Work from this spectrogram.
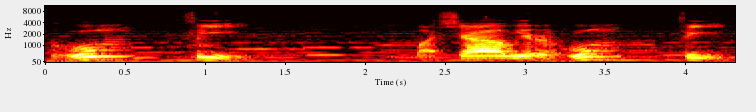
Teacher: Izhar safawi adalah hukum bacaan mim sukun diikuti huruf berikutnya pada lafadz hum fi, wasyawir hum fi, harus dibaca jelas, tidak boleh berdengung. Huruf mim sukun bertemu fa.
